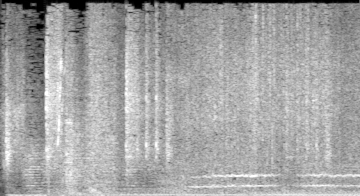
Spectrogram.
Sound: tires screeching

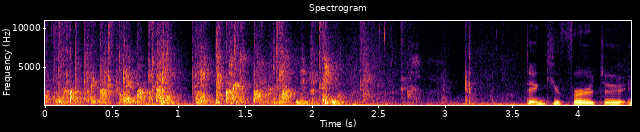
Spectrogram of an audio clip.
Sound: audience applauding

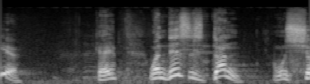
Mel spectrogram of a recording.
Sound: audience laughs

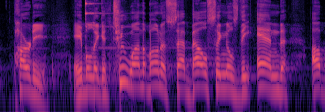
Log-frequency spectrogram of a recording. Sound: bell rings

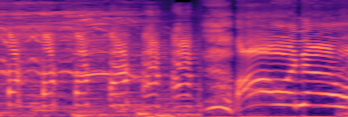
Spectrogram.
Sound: laughing

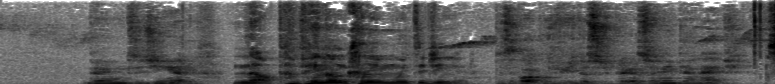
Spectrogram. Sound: laughs

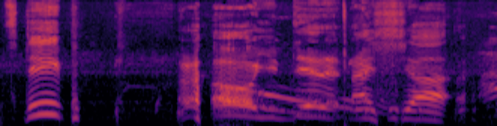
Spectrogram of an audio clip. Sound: chuckling

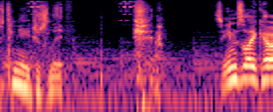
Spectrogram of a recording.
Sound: phone beeping

